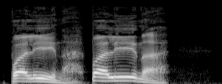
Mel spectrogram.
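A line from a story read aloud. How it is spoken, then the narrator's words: Dying man shouting. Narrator (Russian): кричал умирающий, бросаясь за нею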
